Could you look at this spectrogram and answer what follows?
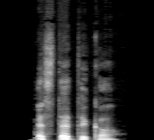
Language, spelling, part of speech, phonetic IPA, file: Polish, estetyka, noun, [ɛˈstɛtɨka], Pl-estetyka.ogg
